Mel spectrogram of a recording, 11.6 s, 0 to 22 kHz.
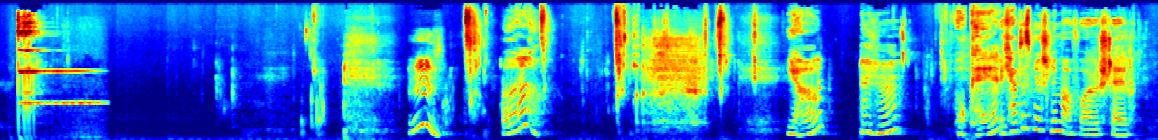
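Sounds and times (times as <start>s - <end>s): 
two glasses clinking in a toast: 0.1s - 1.1s
quiet sipping: 2.2s - 7.9s
speech: 3.0s - 3.4s, 4.4s - 5.6s, 7.9s - 11.4s.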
